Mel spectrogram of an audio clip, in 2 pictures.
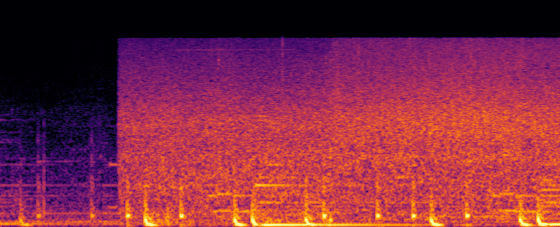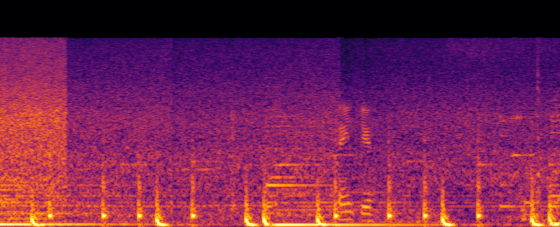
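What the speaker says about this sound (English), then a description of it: "It's raining today." Steady rain falls close by, a dense continuous hiss with many sharp drop impacts ticking throughout.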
